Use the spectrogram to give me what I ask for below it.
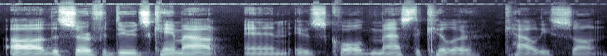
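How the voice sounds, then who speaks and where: A man's voice: medium pitch, normal speed, very noisy. A young man telling a story in casual talk, acting out what people said. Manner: animated, acts out quotes. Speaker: guest.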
